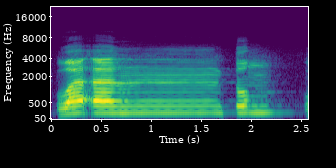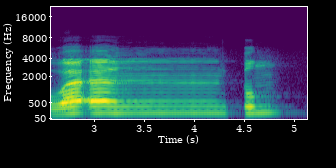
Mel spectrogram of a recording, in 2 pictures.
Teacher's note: Pada hukum ikhfa ini dengungnya cuman dua harakat atau tiga harakat, maka dengungnya cuma sebentar.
